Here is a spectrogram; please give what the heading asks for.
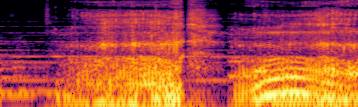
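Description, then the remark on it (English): An animal named Buck growls loudly from the corner of a shed in two long, low, throaty rumbles separated by a brief pause, the rasping tone rising and falling with no voices present. “Buck growled loudly from the corner of the shed.”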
